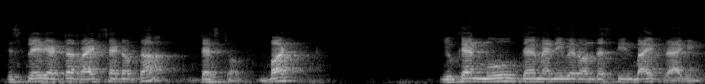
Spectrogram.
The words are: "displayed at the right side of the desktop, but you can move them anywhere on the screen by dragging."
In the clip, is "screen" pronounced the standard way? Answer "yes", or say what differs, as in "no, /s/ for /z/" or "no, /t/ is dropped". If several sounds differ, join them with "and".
no, /ɹ/ is dropped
